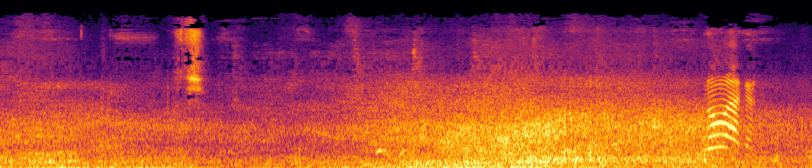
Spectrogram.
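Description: A car passing along the street, its engine and tyre noise swelling about halfway through and then fading, over steady traffic background. A brief voice is heard near the end.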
